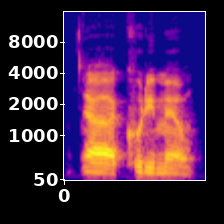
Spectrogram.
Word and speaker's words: Kurimeo: Kurimeo.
